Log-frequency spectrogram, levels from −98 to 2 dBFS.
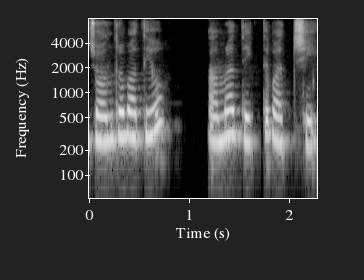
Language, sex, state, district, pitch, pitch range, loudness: Bengali, female, West Bengal, Malda, 280 Hz, 255-305 Hz, -17 LUFS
